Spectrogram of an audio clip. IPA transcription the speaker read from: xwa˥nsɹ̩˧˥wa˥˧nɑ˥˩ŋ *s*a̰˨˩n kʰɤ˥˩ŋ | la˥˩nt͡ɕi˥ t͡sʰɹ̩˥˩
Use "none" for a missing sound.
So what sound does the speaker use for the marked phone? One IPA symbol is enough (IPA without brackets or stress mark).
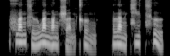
ʂ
